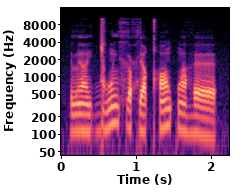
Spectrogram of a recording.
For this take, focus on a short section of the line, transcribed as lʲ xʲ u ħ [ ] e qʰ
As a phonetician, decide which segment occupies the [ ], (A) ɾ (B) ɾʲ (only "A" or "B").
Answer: B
